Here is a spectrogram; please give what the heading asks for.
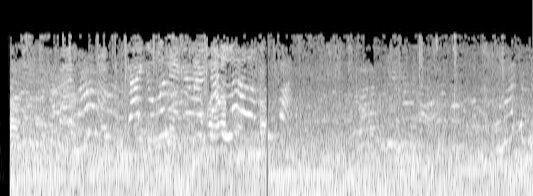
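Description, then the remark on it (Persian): Running water pours steadily through a street ditch in Kabul, Afghanistan, a loud, unbroken rushing roar, with a murmur of several people's voices mixed in over the first half. “که با صدای آب های جاری در چه وجوده های کابل آغاز می شود.”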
